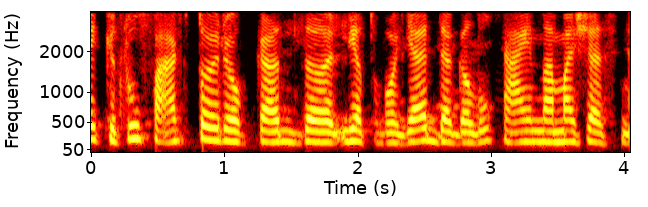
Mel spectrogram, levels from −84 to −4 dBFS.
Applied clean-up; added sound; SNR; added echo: none; none; none; none.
